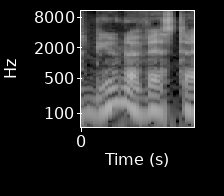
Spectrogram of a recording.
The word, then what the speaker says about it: Buena Vista: the Buena Vista is what it's written as Buena Vista is what it's pronounced as if you get a chance to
